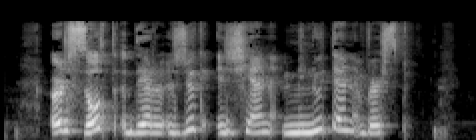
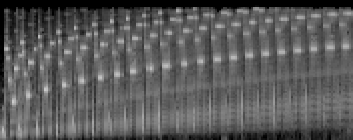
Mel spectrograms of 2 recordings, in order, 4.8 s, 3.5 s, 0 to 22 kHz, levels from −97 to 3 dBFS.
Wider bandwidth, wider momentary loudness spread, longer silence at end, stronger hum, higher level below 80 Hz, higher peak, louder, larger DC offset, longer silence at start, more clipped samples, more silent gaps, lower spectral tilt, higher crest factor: second, 11.5 kHz vs 17.5 kHz; first, 11 LU vs 2 LU; first, 0.7 s vs 0 s; neither; first, -68 dBFS vs -78 dBFS; first, 0 dBFS vs -12 dBFS; first, -18 LUFS vs -21 LUFS; neither; first, 0.5 s vs 0 s; neither; neither; first, -3 dB/octave vs 1.5 dB/octave; first, 18 dB vs 12 dB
